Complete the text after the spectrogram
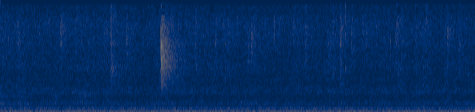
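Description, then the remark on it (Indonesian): Steady trickling water outside, like light rain, forms a constant low wash with a soft rumble beneath, with no voices. “Di luar terdengar suara air kemericik.”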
